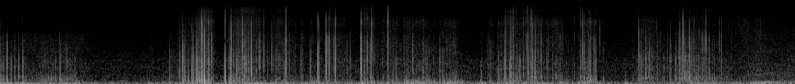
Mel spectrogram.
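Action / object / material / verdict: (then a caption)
scrape / small cloth pouch with zipper / fabric / none. Long nails scratch the surface of a small, soft, hollow floral-print cloth pouch and rub along its black zipper edge. The result is a dense, continuous run of dry scratching and crackling, with sharp bright rasps over a steady low rumble.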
